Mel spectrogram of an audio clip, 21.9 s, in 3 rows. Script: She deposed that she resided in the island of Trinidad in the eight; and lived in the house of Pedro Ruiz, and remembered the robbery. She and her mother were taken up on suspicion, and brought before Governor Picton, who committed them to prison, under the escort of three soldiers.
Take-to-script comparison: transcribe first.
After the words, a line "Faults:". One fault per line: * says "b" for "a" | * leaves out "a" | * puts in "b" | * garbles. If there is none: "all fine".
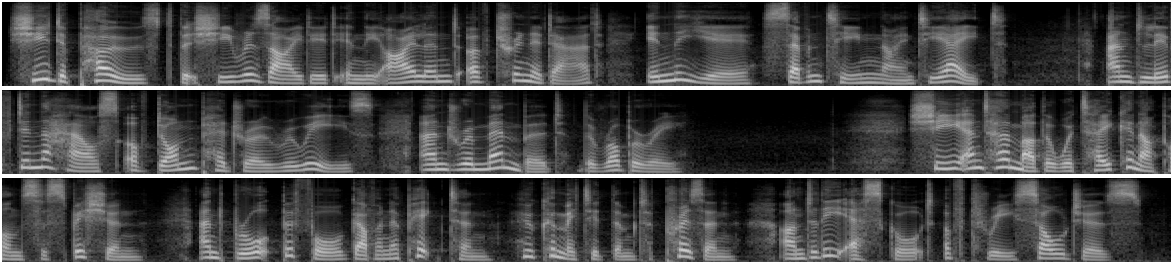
She deposed that she resided in the island of Trinidad in the year seventeen ninety eight; and lived in the house of Don Pedro Ruiz, and remembered the robbery. She and her mother were taken up on suspicion, and brought before Governor Picton, who committed them to prison, under the escort of three soldiers.
Faults:
* puts in "year seventeen ninety"
* puts in "Don"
